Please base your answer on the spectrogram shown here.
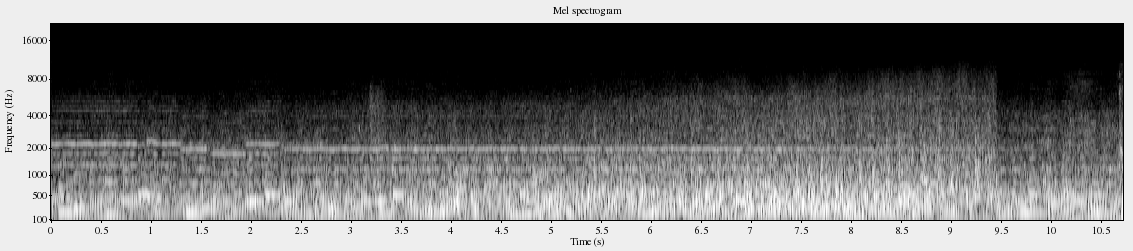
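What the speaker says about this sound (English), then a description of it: "Progressing up the longest straight section and silhouetted against the blue sky, with the peak in sight now, the train pushes on doggedly." Snowdon Mountain Railway rack train pushing doggedly up the longest straight section toward the peak, a loud, steady engine drone and rumble that holds throughout without a break, with no voices.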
